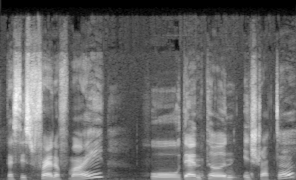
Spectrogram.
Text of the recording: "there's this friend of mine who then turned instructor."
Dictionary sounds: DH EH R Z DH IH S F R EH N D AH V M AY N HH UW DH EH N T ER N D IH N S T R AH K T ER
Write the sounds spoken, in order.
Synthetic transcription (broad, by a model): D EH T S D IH S F R EH N D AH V M AY N HH UW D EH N T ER N IH N S T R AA K T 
